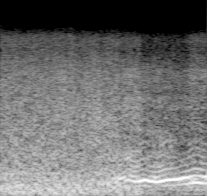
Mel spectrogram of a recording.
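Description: Dirt bike engine under way on a trail ride, its revs rising and falling as the throttle is worked. The engine note climbs and grows louder in the second half.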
